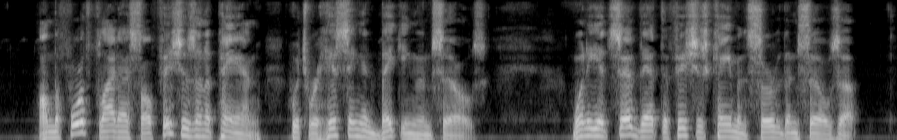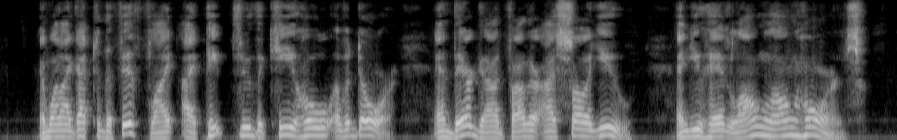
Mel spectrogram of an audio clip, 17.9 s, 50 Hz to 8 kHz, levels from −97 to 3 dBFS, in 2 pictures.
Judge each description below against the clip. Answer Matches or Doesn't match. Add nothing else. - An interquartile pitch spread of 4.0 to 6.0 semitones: Matches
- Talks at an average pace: Matches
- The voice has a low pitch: Matches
